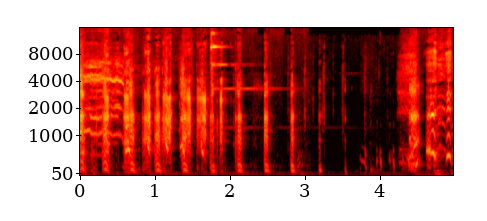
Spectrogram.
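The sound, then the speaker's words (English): A small bell rings with a bright, sustained chime that lingers briefly, among bursts of laughter and lively chatter. “Ring the bell.”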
